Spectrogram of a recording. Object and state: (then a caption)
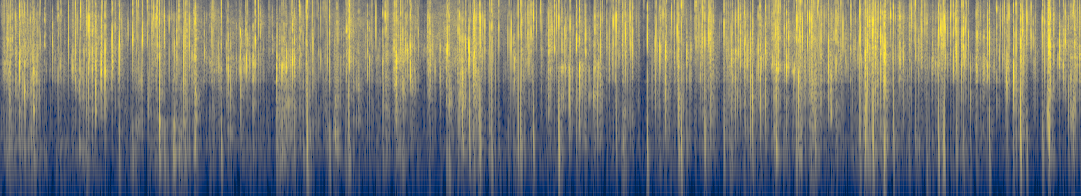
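Plastic bag of bead slime. A small, full, clear plastic bag of purple glittery bead slime is held in front of the microphone without touching it and squeezed in the hand with fingers and long nails. Dense, bright crackling and crinkling continues without a break, a busy stream of tiny sharp clicks and crunches with almost no low end.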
